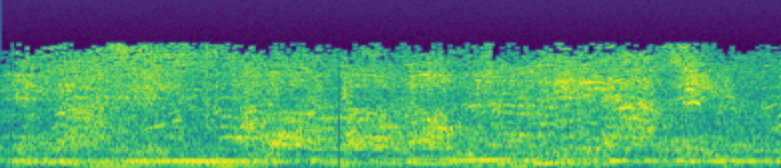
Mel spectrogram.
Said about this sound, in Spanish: en un ambiente festivo que solo ha sido interrumpido cuando la protesta ha llegado a la sede del Partido Popular, donde se han podido escuchar gritos, pitos y abucheos.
